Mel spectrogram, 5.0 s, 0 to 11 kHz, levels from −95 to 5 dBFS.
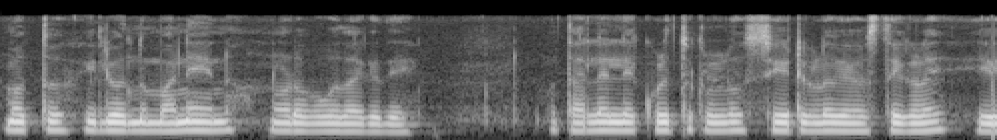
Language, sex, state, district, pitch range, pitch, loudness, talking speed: Kannada, male, Karnataka, Koppal, 150-155 Hz, 155 Hz, -14 LUFS, 130 wpm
